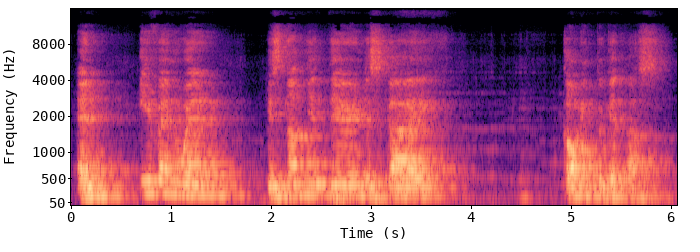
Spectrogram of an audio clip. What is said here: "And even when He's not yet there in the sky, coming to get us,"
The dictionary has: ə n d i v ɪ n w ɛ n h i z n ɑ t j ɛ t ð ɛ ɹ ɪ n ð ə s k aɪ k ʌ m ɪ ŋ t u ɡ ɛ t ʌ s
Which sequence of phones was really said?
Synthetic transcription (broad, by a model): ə n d i v ɪ n w ɛ n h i s n ɑ t j ɛ t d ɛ ɹ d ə s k aɪ k ʌ m ɪ ŋ t u ɡ ɛ t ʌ s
